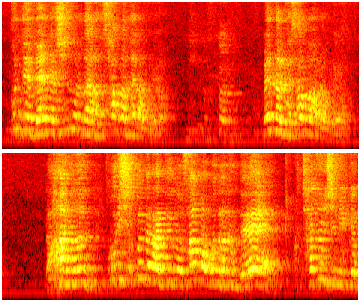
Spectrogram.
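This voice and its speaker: A woman's voice: fairly high pitch, recorded from a distance. Woman preaching in an echoey hall. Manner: keeps asking the listeners rhetorical questions; acts out everyday remarks in other voices. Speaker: Won Buddhist minister. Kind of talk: dharma talk to a congregation. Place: worship hall. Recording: echoey hall, miked from afar, faint noise.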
